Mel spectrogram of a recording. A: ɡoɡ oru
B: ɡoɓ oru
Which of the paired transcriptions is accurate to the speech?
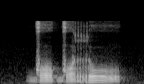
A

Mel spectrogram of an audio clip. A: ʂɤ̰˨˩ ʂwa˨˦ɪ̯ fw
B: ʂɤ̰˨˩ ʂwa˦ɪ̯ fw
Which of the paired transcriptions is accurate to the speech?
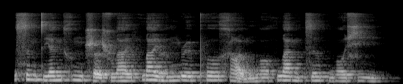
A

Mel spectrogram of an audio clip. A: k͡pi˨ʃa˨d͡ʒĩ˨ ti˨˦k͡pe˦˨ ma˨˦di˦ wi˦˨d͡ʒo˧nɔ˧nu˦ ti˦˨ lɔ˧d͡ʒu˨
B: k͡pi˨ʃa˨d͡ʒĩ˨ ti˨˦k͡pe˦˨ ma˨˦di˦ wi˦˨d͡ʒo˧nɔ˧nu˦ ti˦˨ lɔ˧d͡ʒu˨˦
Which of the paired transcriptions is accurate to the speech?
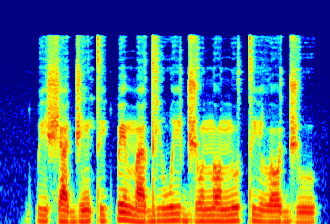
A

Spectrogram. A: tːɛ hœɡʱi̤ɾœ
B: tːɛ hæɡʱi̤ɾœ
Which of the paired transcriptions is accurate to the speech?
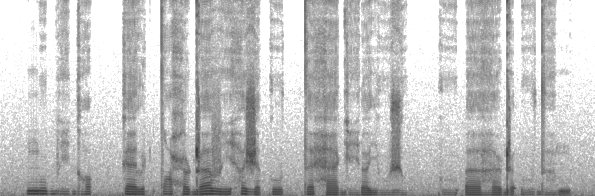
B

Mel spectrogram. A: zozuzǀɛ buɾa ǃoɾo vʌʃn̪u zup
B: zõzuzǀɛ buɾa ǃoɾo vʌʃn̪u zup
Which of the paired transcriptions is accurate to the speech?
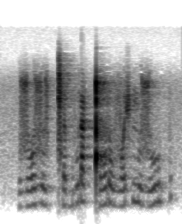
A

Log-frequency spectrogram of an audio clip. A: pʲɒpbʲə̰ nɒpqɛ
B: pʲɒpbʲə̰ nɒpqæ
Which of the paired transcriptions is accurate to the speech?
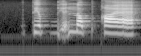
B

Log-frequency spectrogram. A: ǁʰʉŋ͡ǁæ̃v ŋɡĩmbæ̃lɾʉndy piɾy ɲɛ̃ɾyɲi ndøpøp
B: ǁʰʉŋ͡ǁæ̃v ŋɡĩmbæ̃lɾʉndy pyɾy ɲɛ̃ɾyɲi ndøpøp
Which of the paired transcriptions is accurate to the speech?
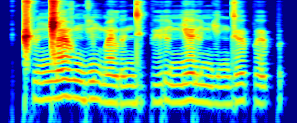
B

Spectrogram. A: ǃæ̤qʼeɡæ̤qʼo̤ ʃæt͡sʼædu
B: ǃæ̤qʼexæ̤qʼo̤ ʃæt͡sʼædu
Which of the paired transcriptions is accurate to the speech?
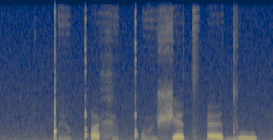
B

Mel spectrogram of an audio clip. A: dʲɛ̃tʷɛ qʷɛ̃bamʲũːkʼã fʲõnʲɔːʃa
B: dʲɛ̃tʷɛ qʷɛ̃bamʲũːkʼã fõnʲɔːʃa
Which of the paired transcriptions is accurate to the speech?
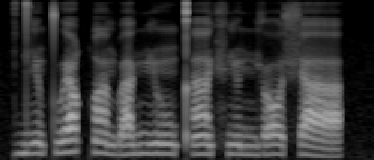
A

